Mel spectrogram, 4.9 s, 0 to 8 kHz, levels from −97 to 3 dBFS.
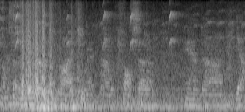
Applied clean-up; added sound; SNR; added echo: none; Bird; -4 dB; reverberation time 0.2 s.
